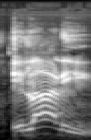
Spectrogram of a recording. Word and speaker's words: Illanee: you how are you am i saying your name correctly you're saying it correctly you're saying it perfectly all right all right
